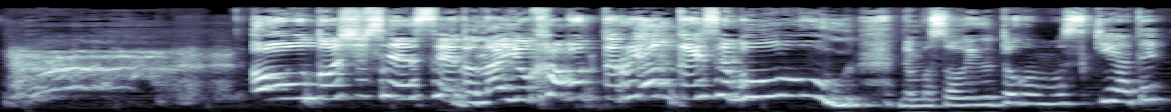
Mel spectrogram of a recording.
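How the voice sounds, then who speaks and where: A woman playing an excitable female taxi driver and devoted radio fan in a comic radio drama, with a Kansai accent and exclamatory, melodramatic delivery. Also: extremely high pitch, normal speed, soft background music, heavily acted. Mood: emotional, indignant.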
